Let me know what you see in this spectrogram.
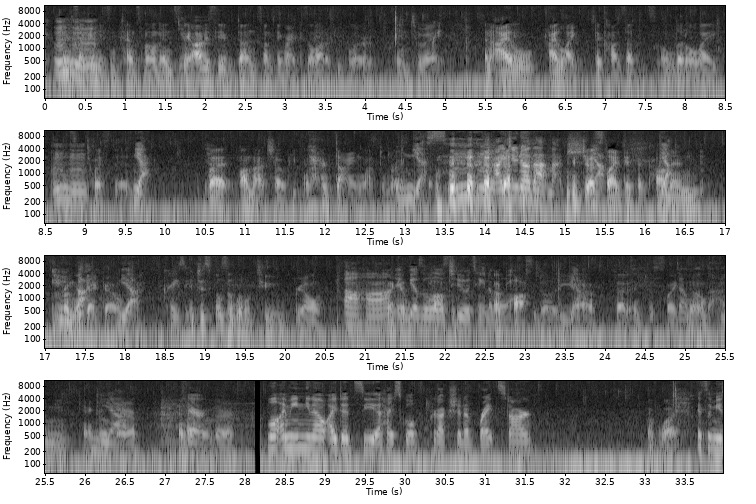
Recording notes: enjoy the beautiful weather outdoors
